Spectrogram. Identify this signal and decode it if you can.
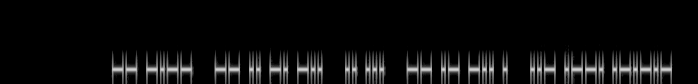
Morse code, heard as a keyed tone, about 34 wpm, 700 Hz. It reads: MY MIND IS MADE UP.
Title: Sentences from Top 500 Words 35wpm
